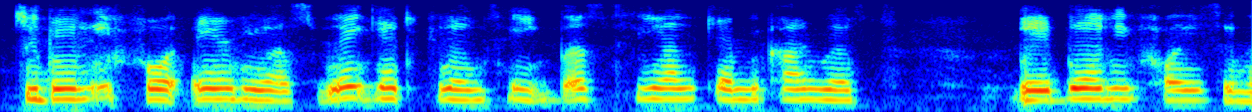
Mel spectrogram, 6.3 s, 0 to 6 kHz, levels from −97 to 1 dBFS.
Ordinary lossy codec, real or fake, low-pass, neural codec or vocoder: none; fake; 5.4 kHz; codec, 24 kHz, 1 kbps, SNAC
